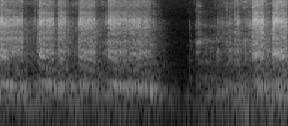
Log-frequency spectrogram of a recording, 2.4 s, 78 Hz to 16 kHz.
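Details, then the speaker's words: Marx 400 toy train locomotive, sat unused for years with frozen wheels: dry, raspy whirring chatter in bursts, briefly dropping out; bone-dry motor gears galling, fixed with oil and a shot of WD-40. "So a good shot of WD-40 down in those gears, and that's where the problem was. Those gears are dry as a proverbial bone."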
